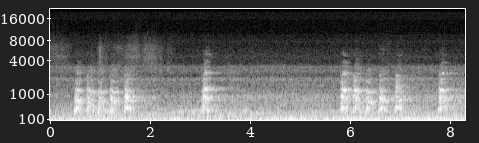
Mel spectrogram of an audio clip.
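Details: Dog barking at 6:02 pm on 2/6/2024: quick clusters of three or four sharp barks, then a single bark, a later rapid burst and one final bark, over a steady low rumble of background noise.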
